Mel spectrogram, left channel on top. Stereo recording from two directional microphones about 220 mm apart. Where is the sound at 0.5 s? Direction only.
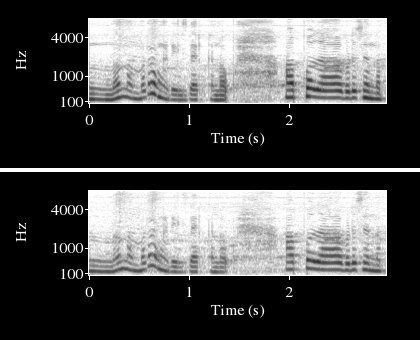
35° left (ahead or behind).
